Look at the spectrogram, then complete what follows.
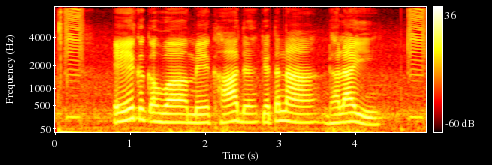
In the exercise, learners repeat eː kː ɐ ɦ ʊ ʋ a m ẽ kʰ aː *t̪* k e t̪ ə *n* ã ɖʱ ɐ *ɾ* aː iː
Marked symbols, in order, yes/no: no, yes, no

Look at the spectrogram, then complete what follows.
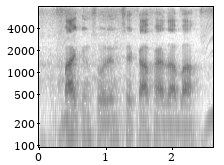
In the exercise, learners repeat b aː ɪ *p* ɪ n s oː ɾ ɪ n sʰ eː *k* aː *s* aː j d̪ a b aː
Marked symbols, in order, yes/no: no, yes, no

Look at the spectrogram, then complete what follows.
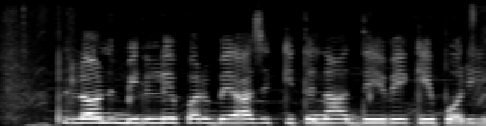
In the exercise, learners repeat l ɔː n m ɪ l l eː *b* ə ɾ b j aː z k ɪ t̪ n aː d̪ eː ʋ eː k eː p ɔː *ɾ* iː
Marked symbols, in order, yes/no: no, yes

